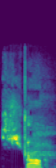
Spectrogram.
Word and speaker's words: Strabane: Because again, I do have a book in the shops, How to Pronounce Everything. It's available in all good bookshops, but that is in there, and Strabane.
